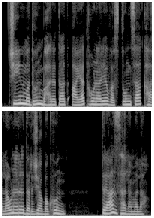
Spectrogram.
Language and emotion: Marathi, sad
